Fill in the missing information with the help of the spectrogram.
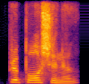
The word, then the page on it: proportional: Indian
